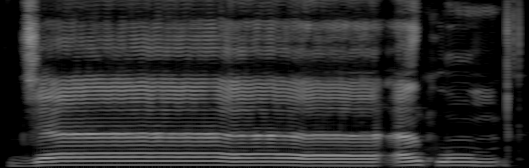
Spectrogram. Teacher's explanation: جیم کے ساتھ الف مدہ ہے، الف مدہ کے اوپر مدہ اصلی ہے، کم سے کم 3 انداز میں کھینچیں گے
